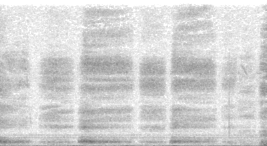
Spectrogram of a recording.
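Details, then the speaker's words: Several noisy, rough, wheezy, congested breaths from a person with moderate flu and acute bronchitis who reports phlegmy, deep coughing and feeling more congested; wheezy breathing. "So that is why my coughs have been sounding so phlegmy and so lovely, and how I kind of sound a little bit more congested than Donny, in my opinion."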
